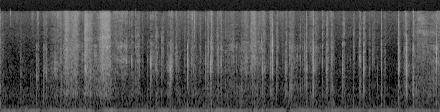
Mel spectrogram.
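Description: Short nails scratch and tap a flat, empty, deflated PVC vinyl beach ball with a yellow panel bearing marker writing, while fingers crinkle the vinyl. Quiet, dense crinkling and scratching is broken by sharp little ticks, all over a steady low hum.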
